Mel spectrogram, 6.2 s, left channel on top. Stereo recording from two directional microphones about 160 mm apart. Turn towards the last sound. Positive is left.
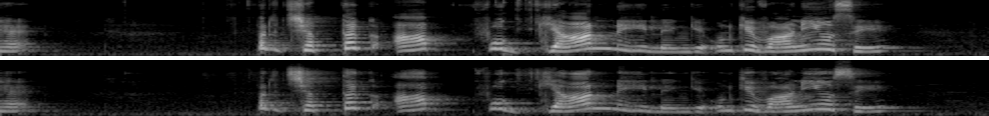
turn(degrees=20)  # may be behind; listen again after turning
